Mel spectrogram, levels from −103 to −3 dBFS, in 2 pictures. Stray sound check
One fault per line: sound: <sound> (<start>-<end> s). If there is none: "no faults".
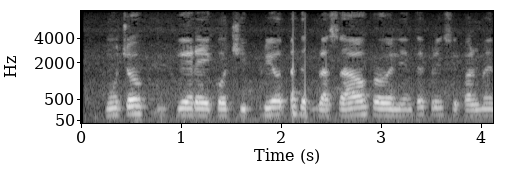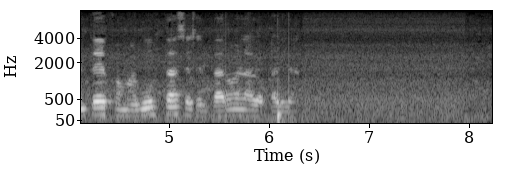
no faults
